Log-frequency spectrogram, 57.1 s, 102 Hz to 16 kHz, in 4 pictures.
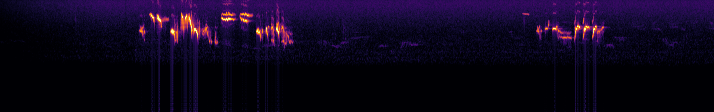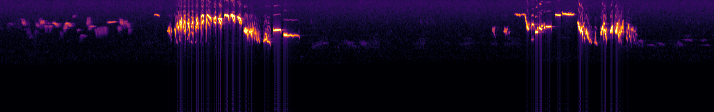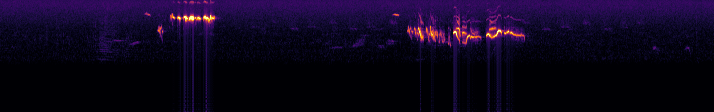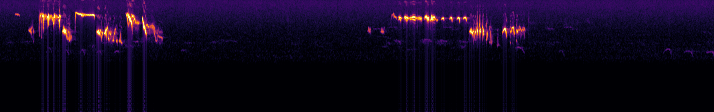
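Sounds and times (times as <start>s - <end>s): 
European robin singing in Wiesloch: 2.8s - 8.5s, 10.2s - 21.9s, 23.6s - 28.6s, 30.9s - 32.9s, 33.6s - 42.5s, 43.1s - 47.7s, 50.2s - 54.4s.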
